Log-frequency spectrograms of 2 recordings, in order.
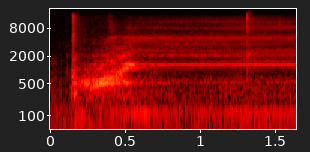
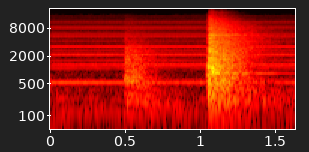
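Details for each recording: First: Car lift power unit with full oil reservoir, pumping oil from the tank into the main cylinder. The electric pump whirs up quickly, then settles into a steady, even hum with no grinding; normal pump run. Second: Car lift on its first run to the top, before any adjustment: over a faint steady hum, the safety locks click through each hole out of step, two clicks about half a second apart; locks still need synchronizing.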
